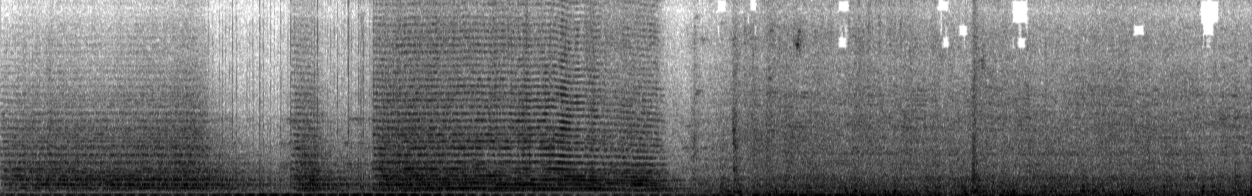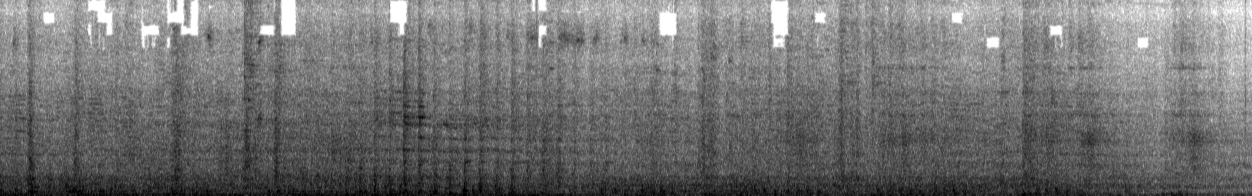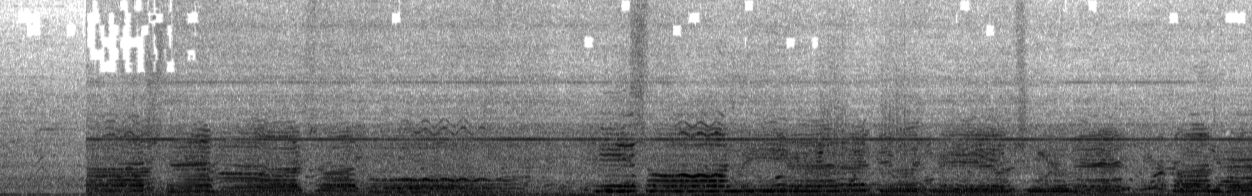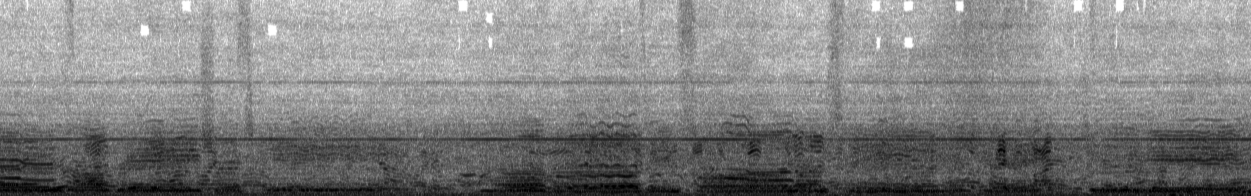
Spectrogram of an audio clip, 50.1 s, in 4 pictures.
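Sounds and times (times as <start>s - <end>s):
locomotive air horn: 0.0s - 7.1s, 25.9s - 50.0s
carolers singing: 2.9s - 20.2s, 25.9s - 50.0s
train wheels clattering on rails: 6.8s - 25.0s.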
